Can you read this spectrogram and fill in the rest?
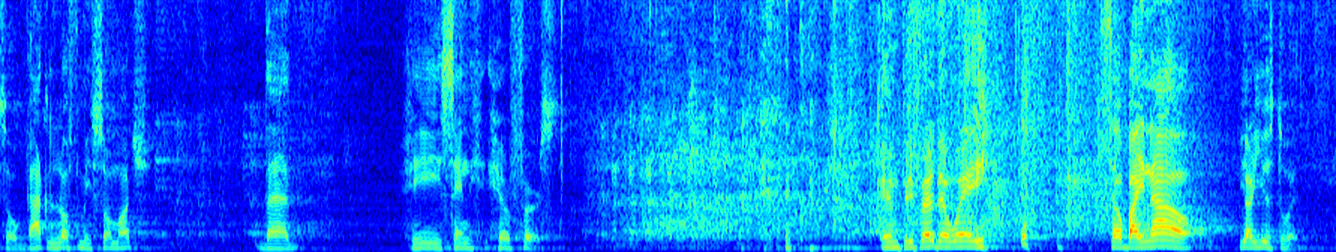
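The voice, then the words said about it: Speaks with a foreign accent. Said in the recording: “I have an accent”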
